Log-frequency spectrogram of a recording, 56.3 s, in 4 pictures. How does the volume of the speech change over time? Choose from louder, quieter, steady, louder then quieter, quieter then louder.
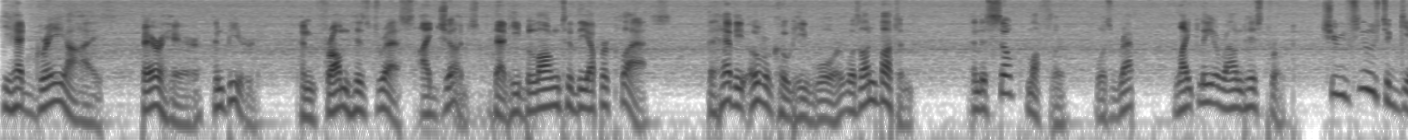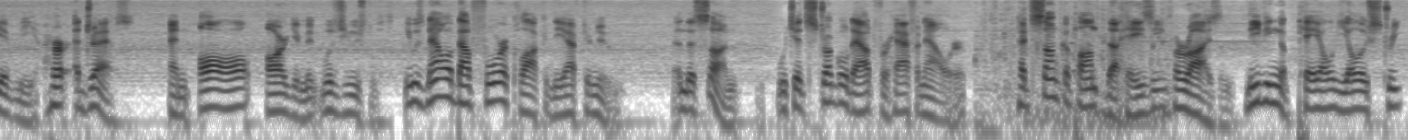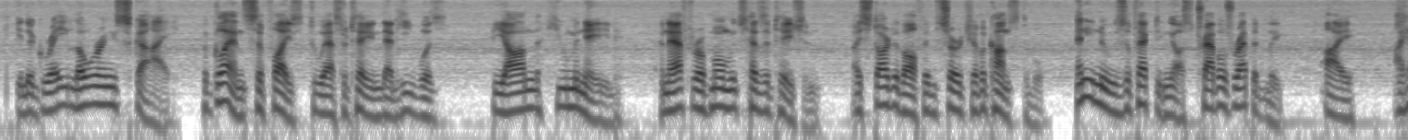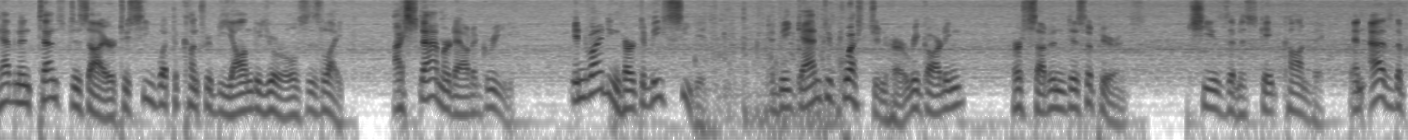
steady.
